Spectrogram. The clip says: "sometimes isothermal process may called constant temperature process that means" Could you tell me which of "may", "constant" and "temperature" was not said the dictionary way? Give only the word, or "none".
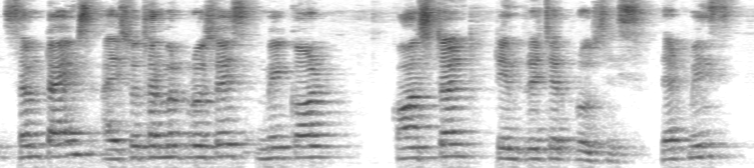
none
